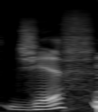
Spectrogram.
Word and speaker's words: GIF: Because the creator does say that it's pronounced GIF, but that's really stupid.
